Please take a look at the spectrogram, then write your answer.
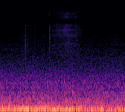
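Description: Car driving past with a low, rumbling road roar, steady and fairly close, fluctuating slightly but never fading out, with no voices.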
